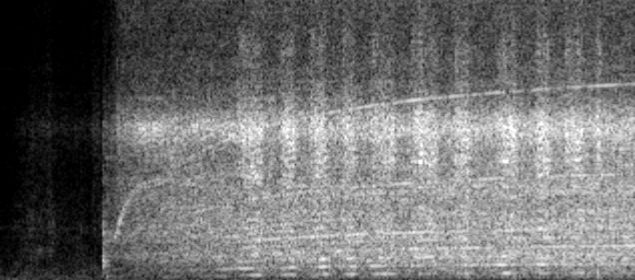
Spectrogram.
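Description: A power drill spins a wooden rod with a rising whine.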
